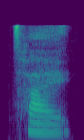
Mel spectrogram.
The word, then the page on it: 猜: cāi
